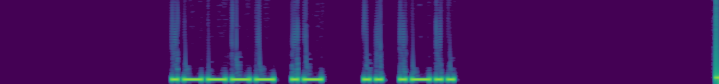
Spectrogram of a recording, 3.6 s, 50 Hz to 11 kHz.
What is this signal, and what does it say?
Morse code, heard as a keyed tone, about 40 wpm, 700 Hz. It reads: 1A IL
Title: Field Day Exchanges - 40wpm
